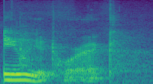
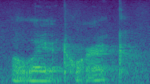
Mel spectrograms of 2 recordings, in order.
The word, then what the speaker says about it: aleatory: learned the word and aleatory not alia toric aleatory not aleatory so what is going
